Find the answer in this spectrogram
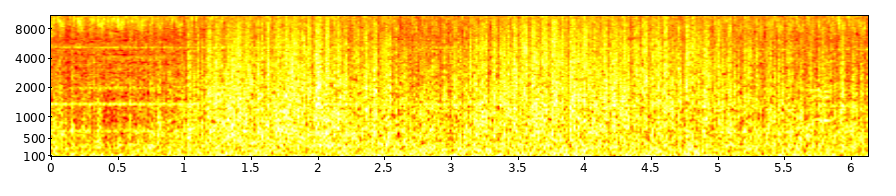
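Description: Steady helicopter noise from inside the cabin: the engine and rotor running evenly in low-level flight.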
